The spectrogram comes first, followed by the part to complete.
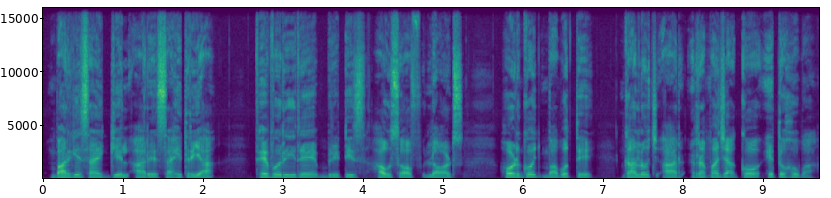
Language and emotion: Santali, neutral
